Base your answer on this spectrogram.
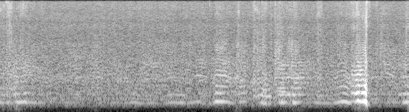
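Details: Low, even buzzing of honey bees within the hive, many wings blending into one drone, ending with a short louder surge from a bee passing close.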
